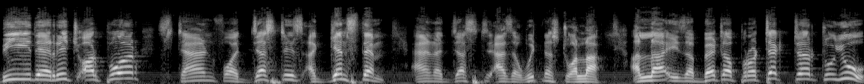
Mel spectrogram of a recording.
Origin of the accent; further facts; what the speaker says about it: India; We grew up in India.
